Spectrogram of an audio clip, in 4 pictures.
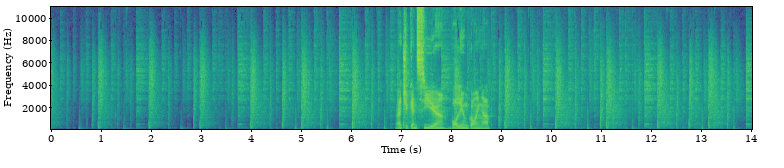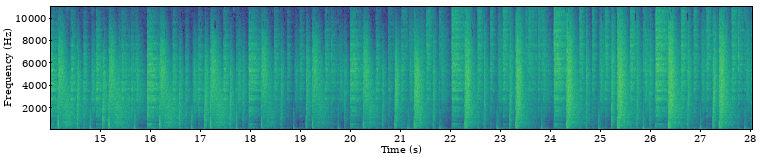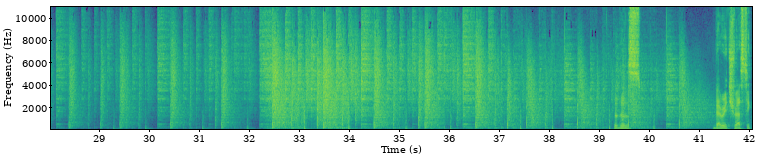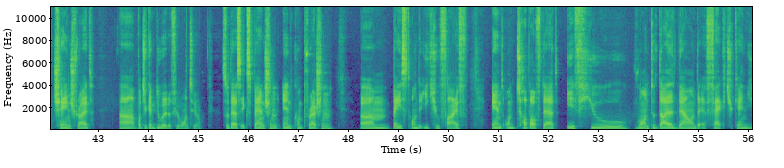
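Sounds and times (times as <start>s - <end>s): drum kit loop: 0.0s - 56.0s.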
